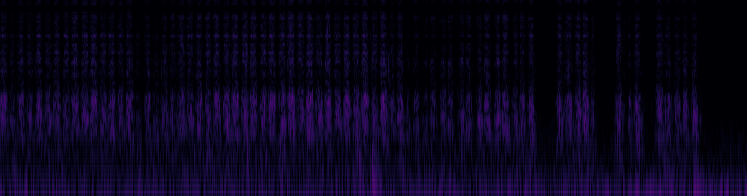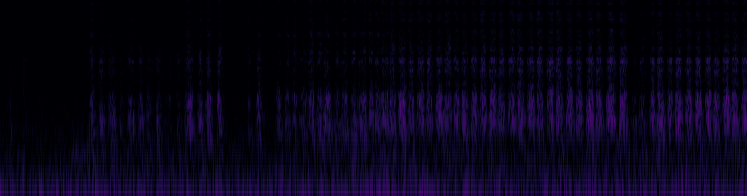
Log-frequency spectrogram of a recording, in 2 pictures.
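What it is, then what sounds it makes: Marker coloring on paper. A yellow marker rubs in quick, repeated strokes across a paper coloring book page, making a soft, steady scratching hiss with bright high texture. The strokes run continuously at a quiet level with brief lighter pauses near the middle.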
